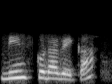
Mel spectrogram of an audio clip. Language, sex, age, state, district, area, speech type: Kannada, female, 18-30, Karnataka, Gadag, rural, conversation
